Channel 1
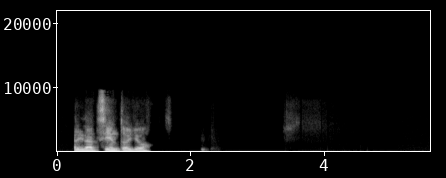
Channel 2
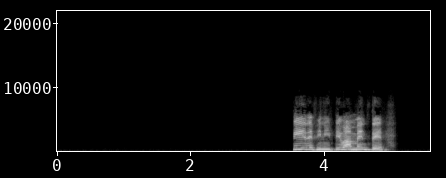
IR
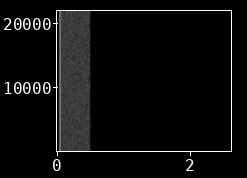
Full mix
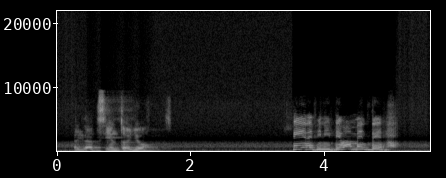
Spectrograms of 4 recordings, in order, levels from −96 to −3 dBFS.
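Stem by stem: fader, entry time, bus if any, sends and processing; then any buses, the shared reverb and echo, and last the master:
-4.0 dB, 0.00 s, send -17 dB, tilt +3 dB/oct; de-hum 131.5 Hz, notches 18; auto duck -16 dB, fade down 0.20 s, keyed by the second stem
-8.5 dB, 0.00 s, no send, band shelf 1000 Hz +8 dB 1.1 oct; fast leveller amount 50%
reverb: on, pre-delay 3 ms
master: fixed phaser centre 790 Hz, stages 4; compressor 6:1, threshold -38 dBFS, peak gain reduction 16 dB

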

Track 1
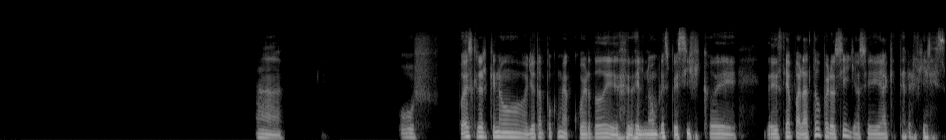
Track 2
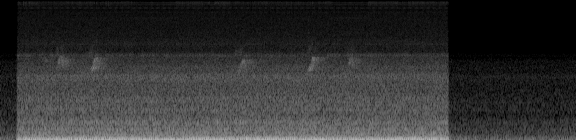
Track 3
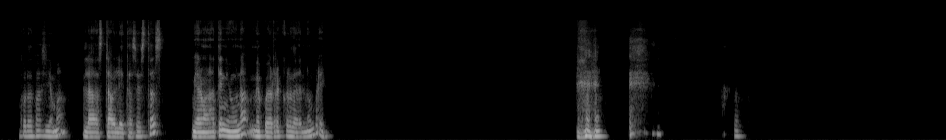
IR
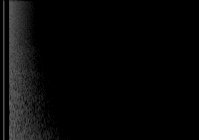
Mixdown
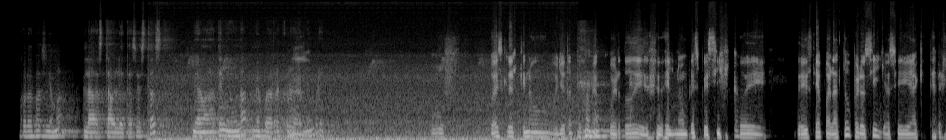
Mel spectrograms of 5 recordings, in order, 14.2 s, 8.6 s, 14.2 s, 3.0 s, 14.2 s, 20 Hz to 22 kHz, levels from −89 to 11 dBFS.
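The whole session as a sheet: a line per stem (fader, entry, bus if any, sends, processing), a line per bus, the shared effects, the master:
-2.0 dB, 0.45 s, no send, HPF 63 Hz; reverb removal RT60 0.63 s; graphic EQ 250/1000/2000/4000 Hz +6/-11/+8/+8 dB
-11.0 dB, 1.95 s, send -10.5 dB, dry
-2.0 dB, 0.00 s, send -14 dB, dry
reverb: on, RT60 1.1 s, pre-delay 85 ms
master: gate -50 dBFS, range -11 dB; sample leveller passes 1

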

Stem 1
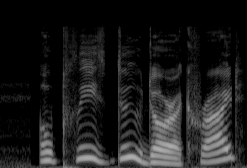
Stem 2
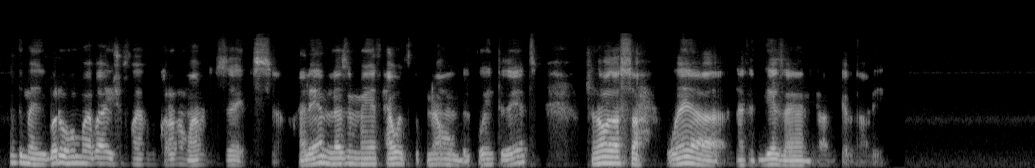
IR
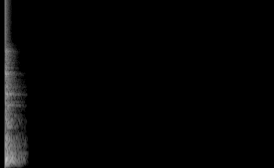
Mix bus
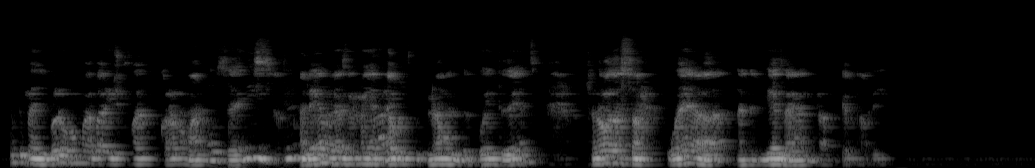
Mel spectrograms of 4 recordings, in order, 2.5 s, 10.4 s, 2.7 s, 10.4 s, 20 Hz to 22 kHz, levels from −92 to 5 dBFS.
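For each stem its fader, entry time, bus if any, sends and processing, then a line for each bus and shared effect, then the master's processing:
-4.0 dB, 1.65 s, send -15.5 dB, rotary speaker horn 5.5 Hz
-3.5 dB, 0.00 s, send -21.5 dB, dry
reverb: on, RT60 0.30 s, pre-delay 3 ms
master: flange 1.1 Hz, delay 4.6 ms, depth 9.9 ms, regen -59%; resonator bank E2 sus4, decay 0.33 s

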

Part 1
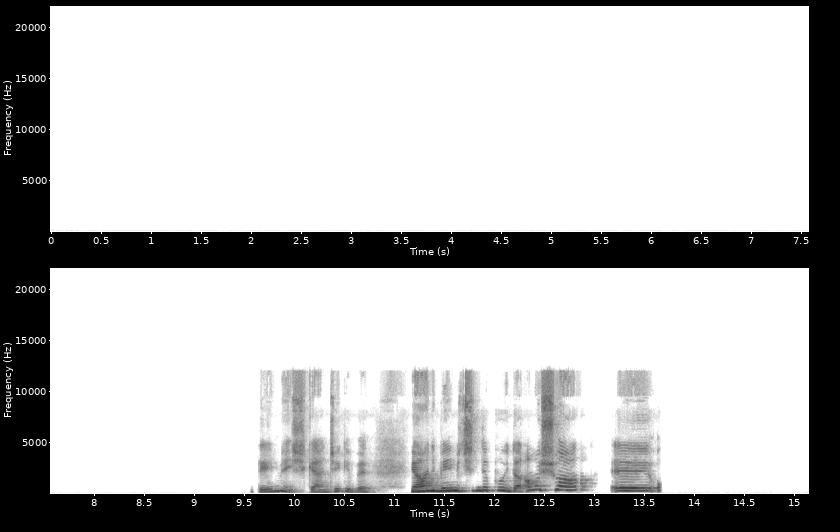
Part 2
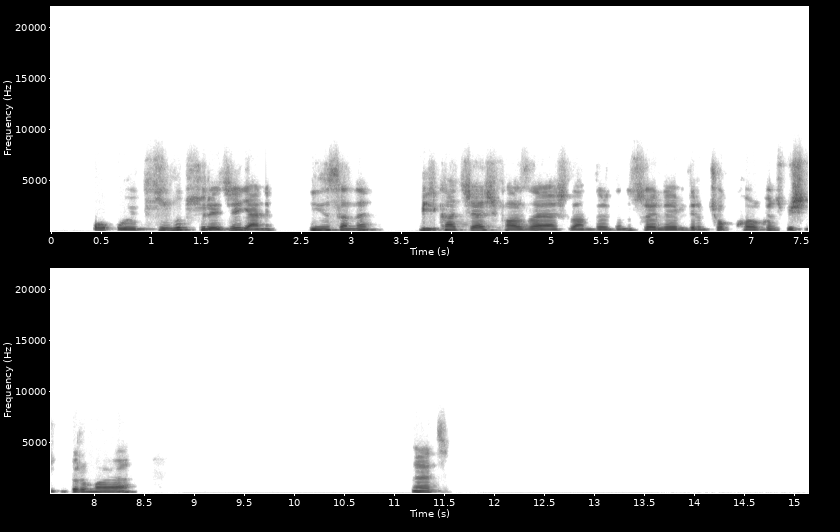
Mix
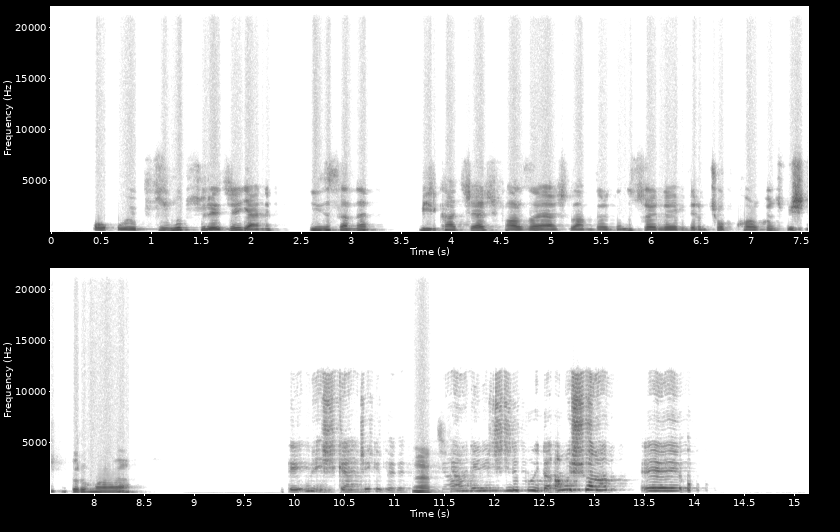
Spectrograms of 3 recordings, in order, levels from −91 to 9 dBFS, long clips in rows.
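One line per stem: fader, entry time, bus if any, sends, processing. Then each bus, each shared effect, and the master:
-5.5 dB, 0.30 s, no send, echo send -13.5 dB, comb 2.4 ms, depth 96%; auto duck -19 dB, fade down 0.45 s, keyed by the second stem
-2.5 dB, 0.00 s, no send, echo send -23.5 dB, modulation noise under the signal 32 dB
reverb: off
echo: feedback echo 88 ms, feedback 20%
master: transient shaper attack -4 dB, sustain -8 dB; rotary speaker horn 6 Hz

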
